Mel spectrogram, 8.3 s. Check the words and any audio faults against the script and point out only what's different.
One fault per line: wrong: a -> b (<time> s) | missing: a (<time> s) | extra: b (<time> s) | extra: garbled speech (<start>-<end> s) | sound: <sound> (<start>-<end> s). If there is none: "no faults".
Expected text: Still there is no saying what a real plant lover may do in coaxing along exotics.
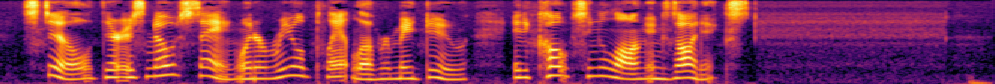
no faults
